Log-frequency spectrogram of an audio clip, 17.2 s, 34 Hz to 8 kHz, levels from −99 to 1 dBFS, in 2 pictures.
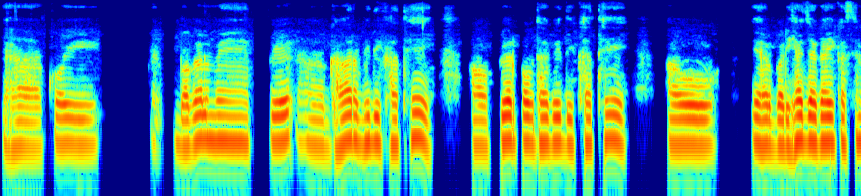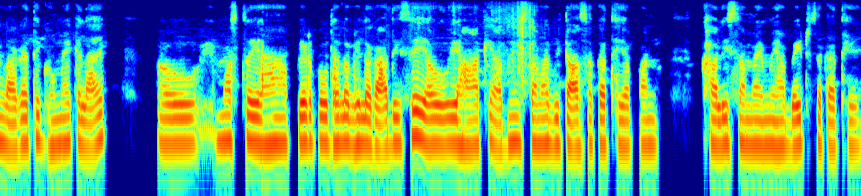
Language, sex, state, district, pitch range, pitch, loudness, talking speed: Chhattisgarhi, male, Chhattisgarh, Jashpur, 145-155 Hz, 150 Hz, -20 LUFS, 175 wpm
